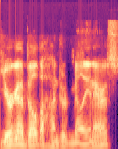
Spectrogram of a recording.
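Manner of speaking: put-on complete disbelief, incredulous. Retelling how she questioned a big goal: imitating someone's disbelief. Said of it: "in complete disbelief".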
